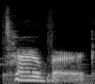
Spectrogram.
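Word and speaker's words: Tverberg: her name is Lois terberg I believe I'm pronouncing that correctly it's spelled t-v-e-r-b-e-r-g you can look up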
